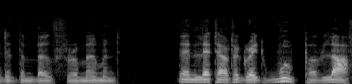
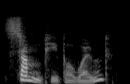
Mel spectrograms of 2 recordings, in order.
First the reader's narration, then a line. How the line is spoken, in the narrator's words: said Hermione in a level voice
